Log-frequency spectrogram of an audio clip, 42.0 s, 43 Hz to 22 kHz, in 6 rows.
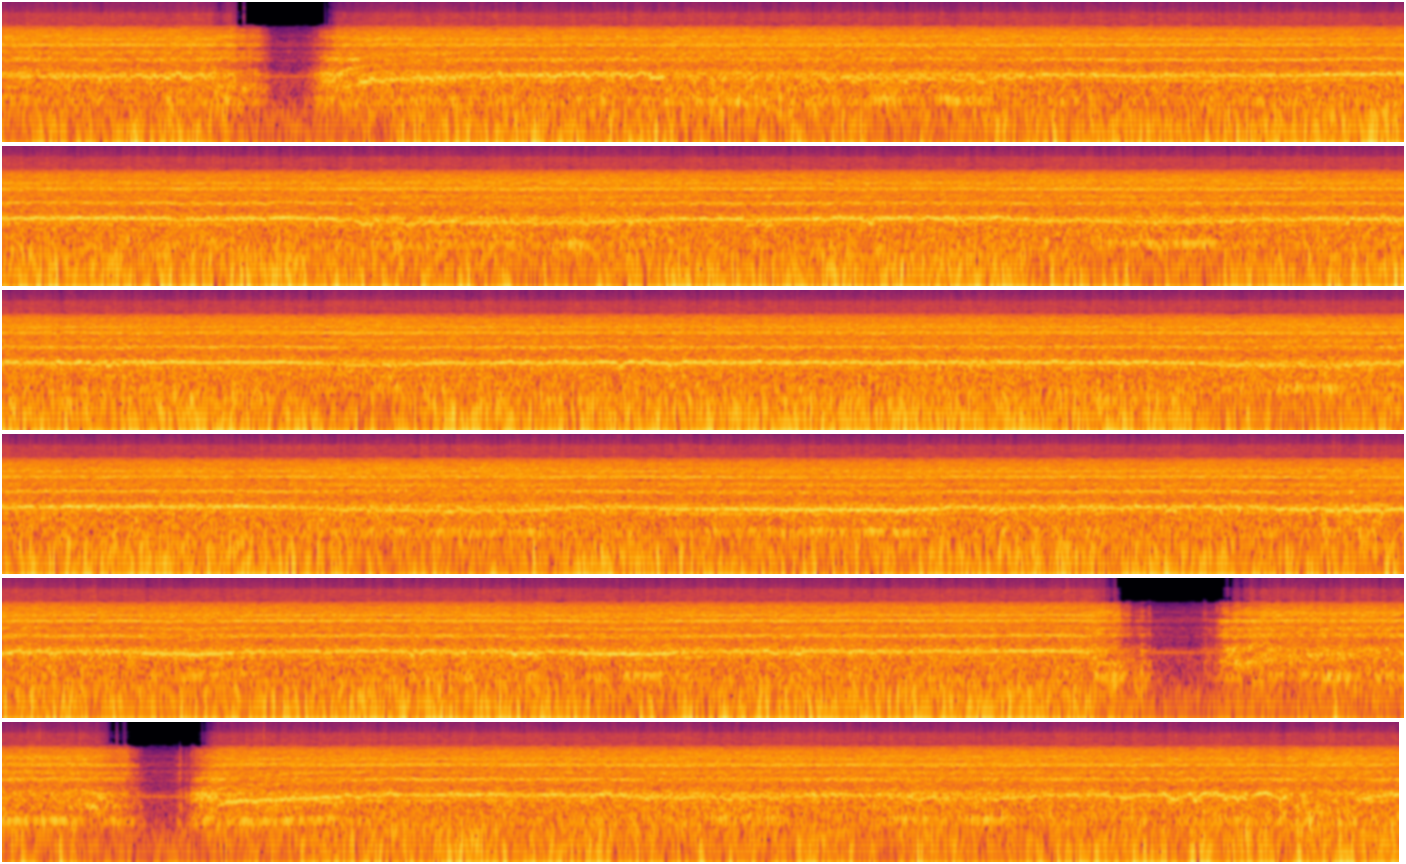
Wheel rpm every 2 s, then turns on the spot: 160, 190, 210, 220, 220, 220, 220, 230, 230, 230, 220, 230, 210, 220, 210, 220, 200, 110, 170, 220, 220.
none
